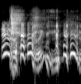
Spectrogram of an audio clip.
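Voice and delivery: high, laughing "ooh" of a British fop; naughty British fop. Retold or imitated. Imitating the fop dub to friends, high and laughing. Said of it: "doing a naughty little British fop accent".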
